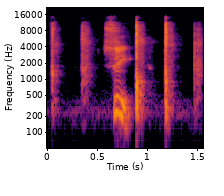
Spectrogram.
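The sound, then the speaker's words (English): Sharp hand claps in a rhythmic eight-clap count for UCLA Bruins fans, short crisp bursts separated by brief silences, with a speaking voice mixed among them. “it's time to get your hands up, Bruins fans. 8 clap time, baby.”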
